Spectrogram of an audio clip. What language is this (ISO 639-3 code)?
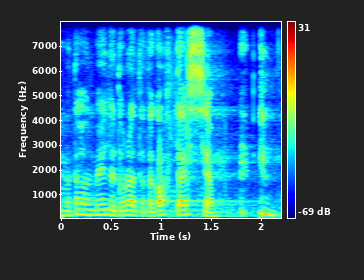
est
